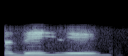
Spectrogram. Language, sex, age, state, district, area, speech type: Telugu, female, 30-45, Andhra Pradesh, Chittoor, rural, conversation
